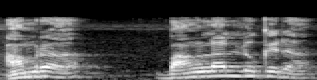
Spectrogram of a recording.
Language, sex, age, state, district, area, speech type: Bengali, male, 60+, West Bengal, Paschim Medinipur, rural, spontaneous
